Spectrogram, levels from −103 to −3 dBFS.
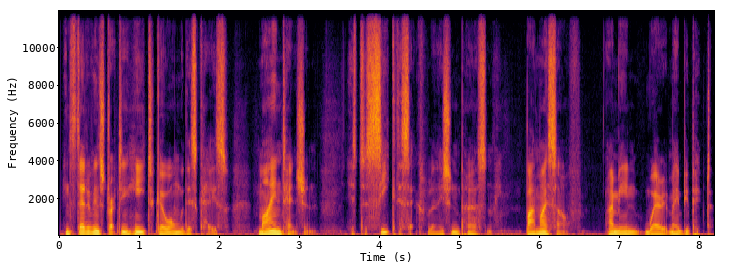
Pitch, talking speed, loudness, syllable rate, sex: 100 Hz, 190 wpm, -22 LUFS, 6.2 syllables/s, male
